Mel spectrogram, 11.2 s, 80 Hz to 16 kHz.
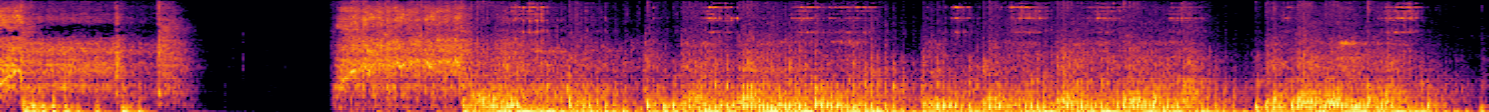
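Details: Polaris Predator 500 single-cylinder quad after finding debris in the gas tank, cleaning the carb, new petcock and fuel line: catches after a pause, idles lumpy with irregular pops and wandering speed; unstable idle, cause not pinned down.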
